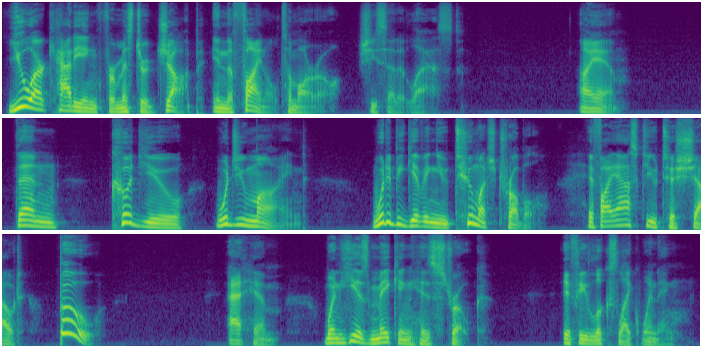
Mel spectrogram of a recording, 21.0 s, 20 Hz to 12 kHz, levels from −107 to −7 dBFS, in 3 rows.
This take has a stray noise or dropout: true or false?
false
